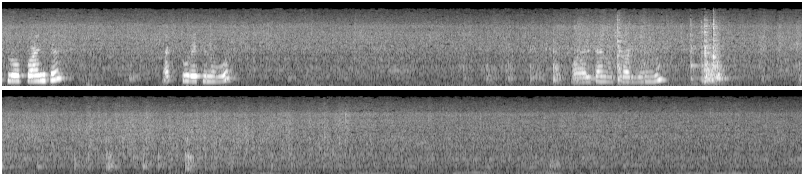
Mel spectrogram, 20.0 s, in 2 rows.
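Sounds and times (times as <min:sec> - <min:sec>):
greens frying in oil: 0:00.0 - 0:20.0
metal spoon scraping: 0:08.6 - 0:09.1.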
